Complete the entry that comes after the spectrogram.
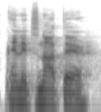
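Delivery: usual speaking voice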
